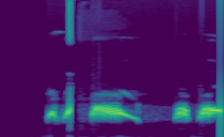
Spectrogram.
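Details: Vietnamese decoy call of a spotted dove, meant to attract wild doves. It has a short two-note start, a long drawn coo sliding lower, then another short note and a further sustained coo. A brief click is also heard.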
